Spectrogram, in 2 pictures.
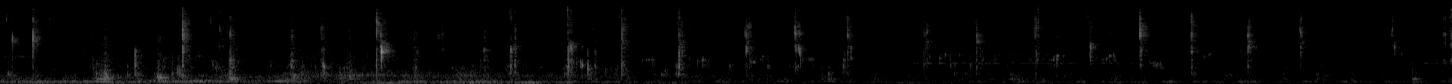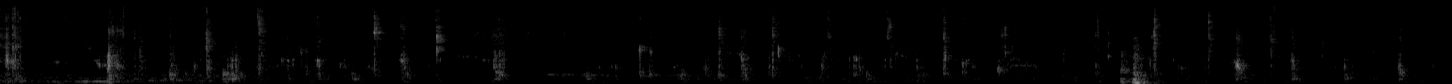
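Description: Close-up eating sounds: crisp-coated fried chicken drumsticks being bitten and chewed, with many short crunchy crackles.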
